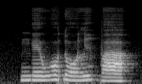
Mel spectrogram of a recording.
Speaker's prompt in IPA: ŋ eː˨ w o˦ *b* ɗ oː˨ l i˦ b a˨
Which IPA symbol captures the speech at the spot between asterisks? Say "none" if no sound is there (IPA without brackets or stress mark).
none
